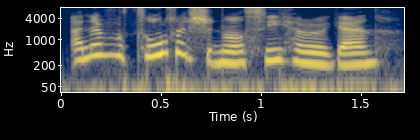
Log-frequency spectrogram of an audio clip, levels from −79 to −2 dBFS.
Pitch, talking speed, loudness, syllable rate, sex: 280 Hz, 315 wpm, -14 LUFS, 7.1 syllables/s, female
